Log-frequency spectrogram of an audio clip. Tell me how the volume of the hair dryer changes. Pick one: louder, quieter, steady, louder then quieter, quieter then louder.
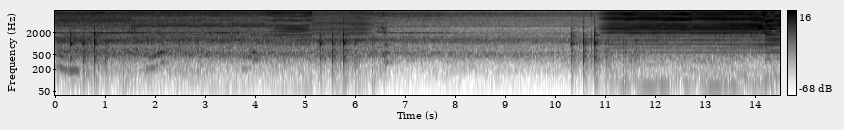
quieter.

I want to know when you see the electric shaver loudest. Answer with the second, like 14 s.
14 s.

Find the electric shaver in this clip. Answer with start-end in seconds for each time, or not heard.
0.0-6.5, 10.8-14.4.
